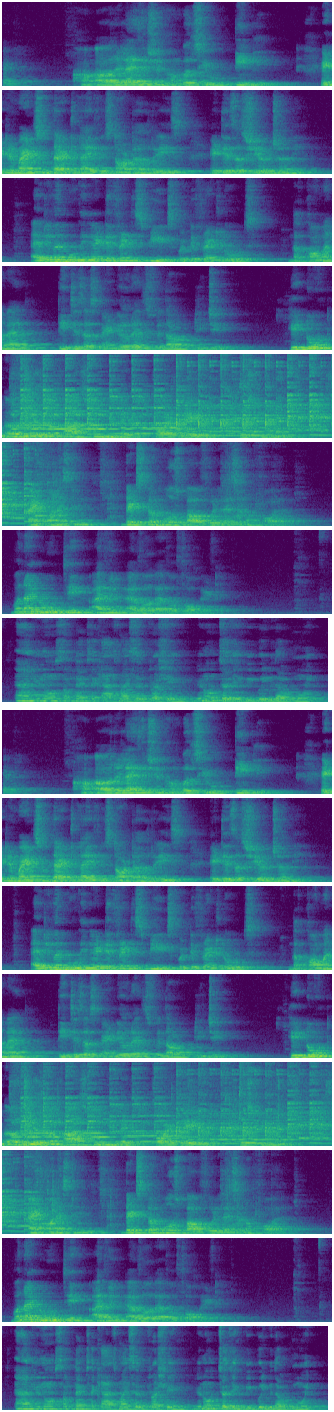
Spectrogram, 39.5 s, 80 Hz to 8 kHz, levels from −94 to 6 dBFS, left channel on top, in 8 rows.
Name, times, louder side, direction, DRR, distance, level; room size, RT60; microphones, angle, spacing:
voice 1, 1.0-3.2 3.5-3.9 4.8-7.6 8.1-9.4 10.3-13.7 14.2-15.2 15.7-18.2 19.1-21.8 22.1-22.8 23.3-24.1 25.1-26.0 26.5-29.0 29.8-32.8, right 1 dB, 10° right, -5 dB, 1.0 m, -20 dB
sound 1, 19.9-25.4, left 2 dB, 25° left, 0.4 m, -23 dB
sound 2, 19.9-20.8 21.7-27.5 27.8-28.8, right 1 dB, 25° right, 0.7 m, -36 dB
voice 2, 34.8-39.2, right 1 dB, 75° right, 0 dB, 0.7 m, -23 dB
6.3 x 2.2 x 3.8 m, 1.4 s
head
